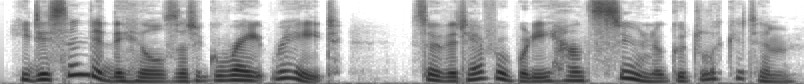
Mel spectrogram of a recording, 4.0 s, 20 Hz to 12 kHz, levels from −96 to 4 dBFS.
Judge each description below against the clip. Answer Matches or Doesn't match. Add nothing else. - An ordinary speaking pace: Doesn't match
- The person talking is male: Doesn't match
